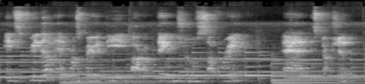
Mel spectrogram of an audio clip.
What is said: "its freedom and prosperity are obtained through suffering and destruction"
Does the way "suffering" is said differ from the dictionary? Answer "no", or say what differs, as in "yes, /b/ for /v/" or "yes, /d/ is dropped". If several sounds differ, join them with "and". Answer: yes, /p/ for /f/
